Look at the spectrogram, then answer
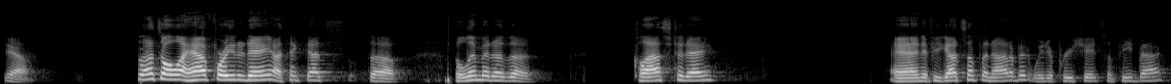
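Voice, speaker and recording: A man's voice: sits high, normal speed, long pauses, a little mellow. A man presenting an informal lecture in a conversational way, often checking in with his listeners. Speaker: class presenter. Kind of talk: informal lecture to a radio club.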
